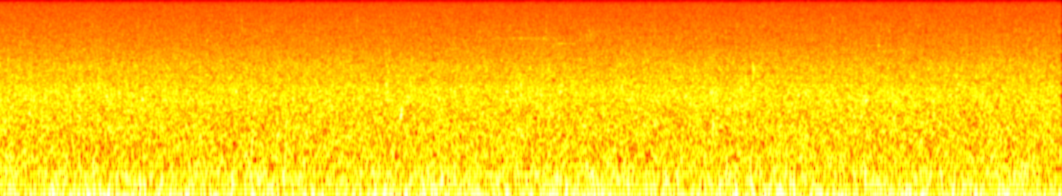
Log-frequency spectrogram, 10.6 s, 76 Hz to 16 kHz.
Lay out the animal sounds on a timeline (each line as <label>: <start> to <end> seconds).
Black-throated Green Warbler (Setophaga virens): 4.8 to 5.9 seconds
